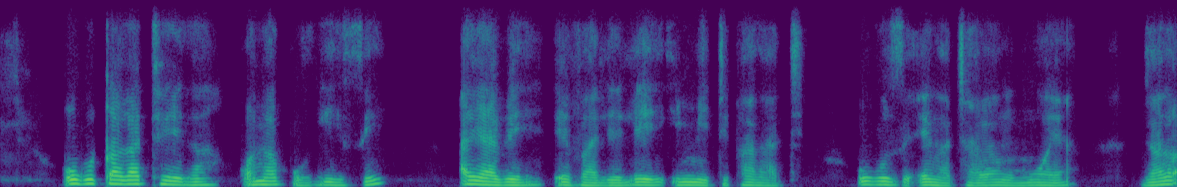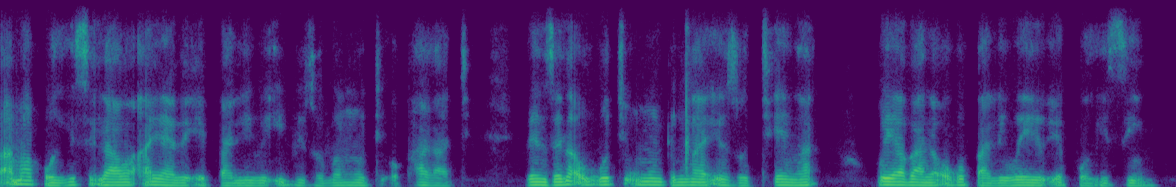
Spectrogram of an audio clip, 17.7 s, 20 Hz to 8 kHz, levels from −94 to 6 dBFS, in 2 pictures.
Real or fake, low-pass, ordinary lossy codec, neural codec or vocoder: fake; 7.2 kHz; Opus, 24 kbps; codec, 16 kHz, 4 kbps, FreqCodec, smaller model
